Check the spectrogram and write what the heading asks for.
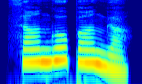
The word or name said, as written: ಸಾಂಗೋಪಾಂಗ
